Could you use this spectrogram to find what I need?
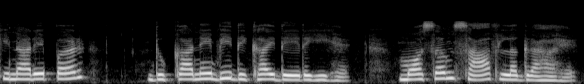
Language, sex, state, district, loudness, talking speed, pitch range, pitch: Hindi, female, Assam, Kamrup Metropolitan, -12 LUFS, 135 wpm, 210-250 Hz, 235 Hz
